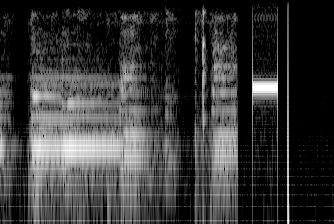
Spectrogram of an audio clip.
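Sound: voicemail answering machine beep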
